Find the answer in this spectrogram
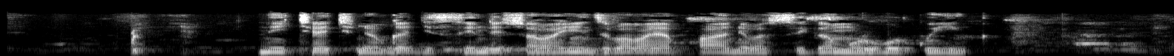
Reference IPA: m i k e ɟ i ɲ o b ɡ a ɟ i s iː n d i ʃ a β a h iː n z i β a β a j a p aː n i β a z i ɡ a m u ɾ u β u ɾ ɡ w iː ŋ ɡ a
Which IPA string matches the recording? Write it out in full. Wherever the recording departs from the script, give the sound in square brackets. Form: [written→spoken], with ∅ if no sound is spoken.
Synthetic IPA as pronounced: [m→n] i [k→c] e [ɟ→c] i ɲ o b ɡ a ɟ i s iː n d i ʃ a β a h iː n z i β a β a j a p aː n i β a [z→s] i ɡ a m u ɾ u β u ɾ ɡ w iː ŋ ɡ a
